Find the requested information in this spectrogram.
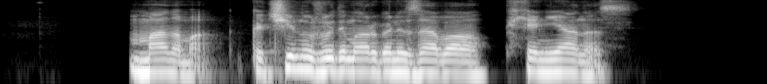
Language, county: Lithuanian, Vilnius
